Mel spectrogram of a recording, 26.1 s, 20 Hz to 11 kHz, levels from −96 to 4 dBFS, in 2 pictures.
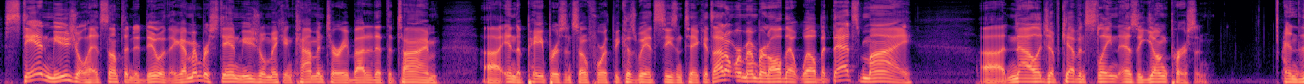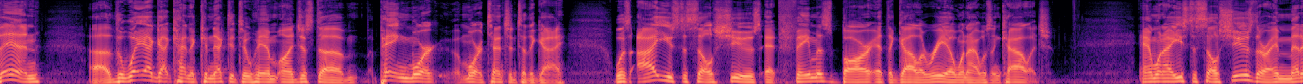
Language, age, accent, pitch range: English, 40-59, American, 100-130 Hz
